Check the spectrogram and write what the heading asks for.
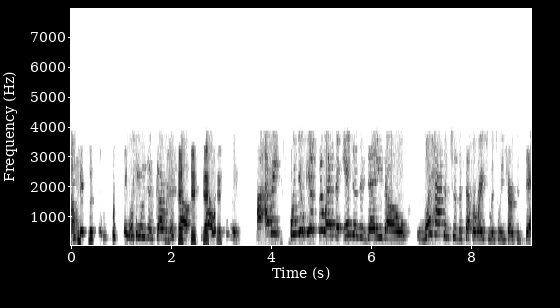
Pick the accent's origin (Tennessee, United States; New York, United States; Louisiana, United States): Tennessee, United States; Memphis; But y'all, I was raised in Memphis, where it's the home of the Church of God in Christ.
